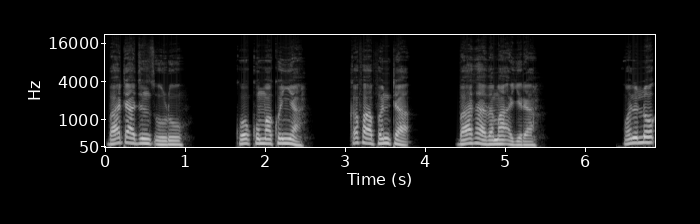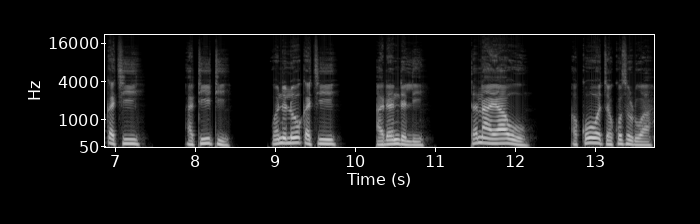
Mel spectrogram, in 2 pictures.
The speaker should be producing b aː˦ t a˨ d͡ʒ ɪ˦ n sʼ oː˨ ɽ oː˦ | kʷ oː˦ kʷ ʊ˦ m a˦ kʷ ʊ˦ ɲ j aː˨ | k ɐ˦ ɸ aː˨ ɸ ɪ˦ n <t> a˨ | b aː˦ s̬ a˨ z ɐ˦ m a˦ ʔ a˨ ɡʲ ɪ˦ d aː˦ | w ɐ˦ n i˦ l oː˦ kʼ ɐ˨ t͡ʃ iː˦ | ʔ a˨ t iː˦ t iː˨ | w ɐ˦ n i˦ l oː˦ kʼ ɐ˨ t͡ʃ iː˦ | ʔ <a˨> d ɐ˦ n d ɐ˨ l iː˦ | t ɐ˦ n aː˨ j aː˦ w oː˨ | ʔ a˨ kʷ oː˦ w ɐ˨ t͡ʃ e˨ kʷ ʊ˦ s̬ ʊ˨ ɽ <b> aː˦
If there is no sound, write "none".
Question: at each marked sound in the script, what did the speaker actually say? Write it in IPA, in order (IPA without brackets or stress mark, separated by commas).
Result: t, a˨, w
